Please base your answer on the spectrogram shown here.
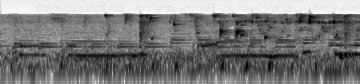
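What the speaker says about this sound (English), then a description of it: "I'm gonna pour some vinegar." Apple cider vinegar poured into a container for a homemade hair mask, a continuous trickling, splashing stream of liquid with small drips, close and moderately loud, with no talking over it.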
